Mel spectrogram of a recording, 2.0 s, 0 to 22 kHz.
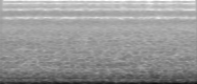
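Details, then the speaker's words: V6 swapped MR2 idling warm about 20 minutes while bleeding coolant, temperature not rising: low steady hum, even rumble, no knocks or misses; normal warm idle, though code P0505 idle air control appeared once. "So far, hasn't gone up in temperature. That's where we're idling. It's been about 20 minutes already."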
